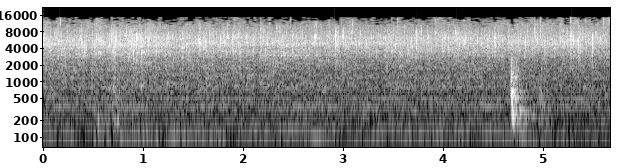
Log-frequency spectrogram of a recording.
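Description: Onion, tomato and ginger-garlic masala sizzling steadily in hot oil in a wok, with one short knock a little before the end.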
